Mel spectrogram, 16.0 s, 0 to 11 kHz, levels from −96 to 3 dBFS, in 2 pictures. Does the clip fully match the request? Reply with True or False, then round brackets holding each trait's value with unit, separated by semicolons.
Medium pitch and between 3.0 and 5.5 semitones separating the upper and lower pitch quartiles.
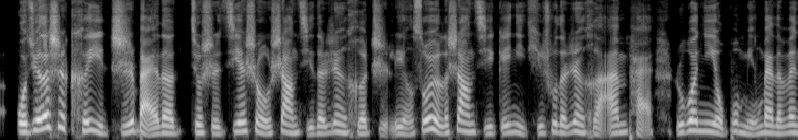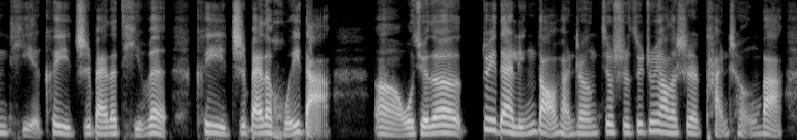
True (180 Hz; 3.5 semitones)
